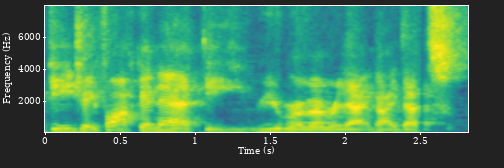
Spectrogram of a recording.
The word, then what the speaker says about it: Facchinetti: DJ Facchinetti. You remember that guy? That's literally how you pronounce his name.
